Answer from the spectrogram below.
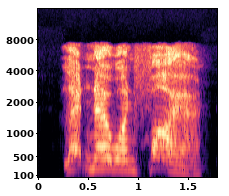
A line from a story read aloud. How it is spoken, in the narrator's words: shouted Brown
